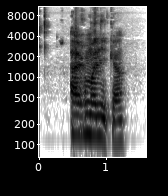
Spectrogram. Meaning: harmonica
- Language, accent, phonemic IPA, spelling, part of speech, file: French, Canada, /aʁ.mɔ.ni.ka/, harmonica, noun, LL-Q150 (fra)-harmonica.wav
